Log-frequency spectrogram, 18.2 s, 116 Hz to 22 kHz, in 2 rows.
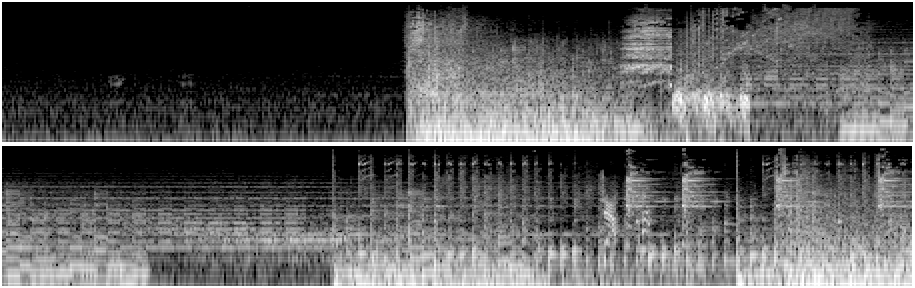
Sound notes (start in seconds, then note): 4.2 wind whooshing; 8.4 tense music; 15.3 both grunting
